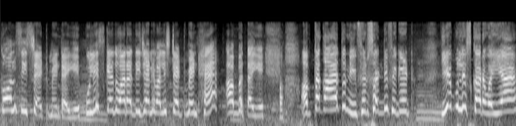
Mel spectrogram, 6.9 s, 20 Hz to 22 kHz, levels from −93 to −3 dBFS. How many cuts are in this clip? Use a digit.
1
